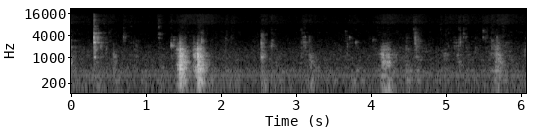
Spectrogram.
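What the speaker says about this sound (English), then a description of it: "so now I'm mixing together the mayo, the yogurt," A spoon mixes mayo, yogurt, egg and tuna in a bowl, giving scattered clinks and taps against the dish, with a sharp double scrape near the start and softer knocks spaced out afterward, close and quiet, no talking.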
